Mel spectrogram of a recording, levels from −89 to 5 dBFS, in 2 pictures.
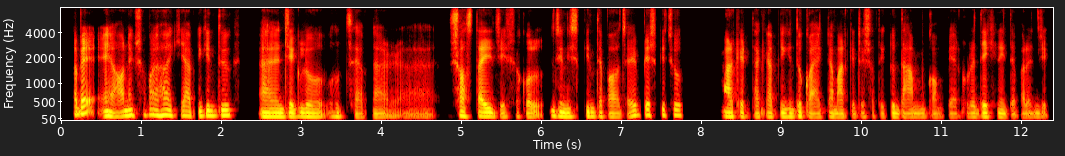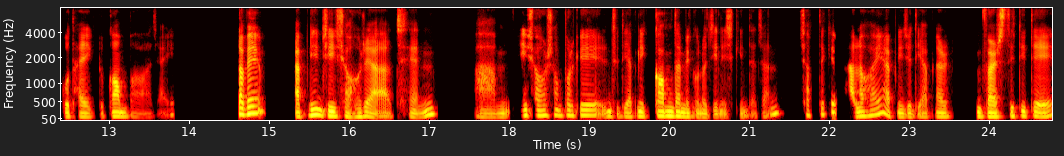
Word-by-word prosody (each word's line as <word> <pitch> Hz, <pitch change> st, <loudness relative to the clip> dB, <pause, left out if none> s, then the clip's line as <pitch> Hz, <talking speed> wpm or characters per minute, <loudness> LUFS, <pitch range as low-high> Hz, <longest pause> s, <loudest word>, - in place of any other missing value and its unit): তবে -, -, +6 dB, 0.2 s
অ্যা 120 Hz, -3 st, +4 dB
অনেক 135 Hz, +2 st, +4 dB
সময় 145 Hz, 0 st, -1 dB
হয় 145 Hz, -1 st, +4 dB
কি -, -, -16 dB
আপনি 120 Hz, -, -3 dB
কিন্তু 130 Hz, +1 st, +3 dB, 0.4 s
অ্যা 110 Hz, -, +4 dB, 0.3 s
যেগুলো 105 Hz, 0 st, +3 dB, 0.3 s
হচ্ছে 105 Hz, 0 st, -4 dB
আপনার 95 Hz, 0 st, -7 dB, 0.3 s
আ -, -, -14 dB, 0.6 s
সস্তায় 110 Hz, -2 st, +5 dB
যে 95 Hz, -, -4 dB
সকল 105 Hz, -2 st, -4 dB, 0.3 s
জিনিস 105 Hz, -2 st, +3 dB
কিনতে 110 Hz, -2 st, -1 dB
পাওয়া 95 Hz, -1 st, -2 dB
যায়, 115 Hz, -, -2 dB
বেশ 145 Hz, -2 st, +2 dB
কিছু 145 Hz, 0 st, -3 dB, 0.6 s
মার্কেট 105 Hz, -1 st, +1 dB
থাকে। 100 Hz, +1 st, -6 dB
আপনি 100 Hz, -, -4 dB
কিন্তু 100 Hz, +3 st, 0 dB
কয়েকটা 90 Hz, +2 st, -5 dB
মার্কেটের 95 Hz, +2 st, -5 dB
সাথে 105 Hz, -2 st, -19 dB
একটু 100 Hz, -, -3 dB
দাম 95 Hz, +1 st, -4 dB, 0.2 s
কম্পেয়ার 90 Hz, +1 st, -10 dB
করে 100 Hz, -1 st, -6 dB
দেখে 100 Hz, 0 st, 0 dB
নিতে 90 Hz, -, -6 dB
পারেন, 95 Hz, -, -8 dB
যে 105 Hz, -, -7 dB
কোথায় 105 Hz, -1 st, -1 dB
একটু 100 Hz, -, -18 dB
কম 115 Hz, -1 st, +6 dB
পাওয়া 90 Hz, -2 st, -16 dB
যায়। -, -, -22 dB, 0.9 s
তবে 170 Hz, +2 st, +9 dB, 0.6 s
আপনি 140 Hz, +6 st, +1 dB, 0.2 s
যে 120 Hz, -, +7 dB
শহরে 105 Hz, +2 st, 0 dB, 0.2 s
আছেন, 95 Hz, -3 st, -3 dB, 0.8 s
আম 95 Hz, 0 st, -5 dB, 0.3 s
এই 140 Hz, -, +4 dB
শহর 135 Hz, 0 st, +1 dB
সম্পর্কে 140 Hz, -1 st, -1 dB, 0.4 s
যদি 105 Hz, -, -9 dB
আপনি 115 Hz, +3 st, +1 dB, 0.2 s
কম 120 Hz, 0 st, +7 dB
দামে 105 Hz, -4 st, +3 dB
কোন -, -, -3 dB
জিনিস 85 Hz, -2 st, -4 dB
কিনতে -, -, -11 dB
চান, 115 Hz, +8 st, -11 dB, 0.4 s
সবথেকে 155 Hz, -, -8 dB, 0.2 s
ভালো 110 Hz, +3 st, +3 dB
হয় 150 Hz, +7 st, +1 dB
আপনি 100 Hz, -, -5 dB
যদি 95 Hz, -, -5 dB
আপনার 105 Hz, 0 st, -2 dB, 0.5 s
ভার্সিটি 105 Hz, +3 st, +6 dB
তে 110 Hz, -3 st, +4 dB
105 Hz, 160 wpm, -24 LUFS, 100-125 Hz, 0.9 s, তবে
